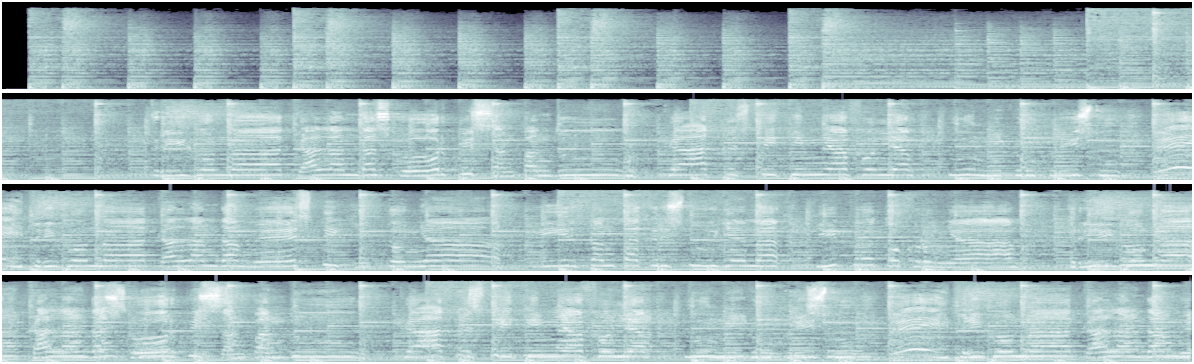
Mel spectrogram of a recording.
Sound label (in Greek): Τρίγωνα κάλαντα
